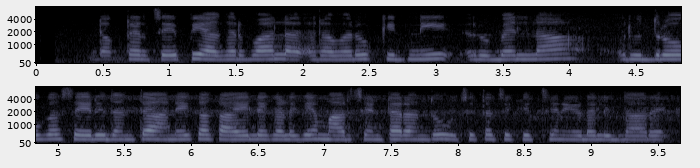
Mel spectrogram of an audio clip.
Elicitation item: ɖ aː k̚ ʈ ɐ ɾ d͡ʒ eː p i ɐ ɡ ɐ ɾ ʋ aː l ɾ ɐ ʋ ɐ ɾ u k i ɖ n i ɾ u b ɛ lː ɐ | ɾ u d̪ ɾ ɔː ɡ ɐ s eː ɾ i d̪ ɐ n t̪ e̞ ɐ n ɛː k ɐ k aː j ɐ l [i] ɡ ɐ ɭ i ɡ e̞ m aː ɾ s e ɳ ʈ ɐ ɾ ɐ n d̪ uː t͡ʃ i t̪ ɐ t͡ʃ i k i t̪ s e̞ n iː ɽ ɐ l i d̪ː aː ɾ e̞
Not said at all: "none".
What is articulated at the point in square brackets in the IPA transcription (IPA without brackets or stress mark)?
ɛ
